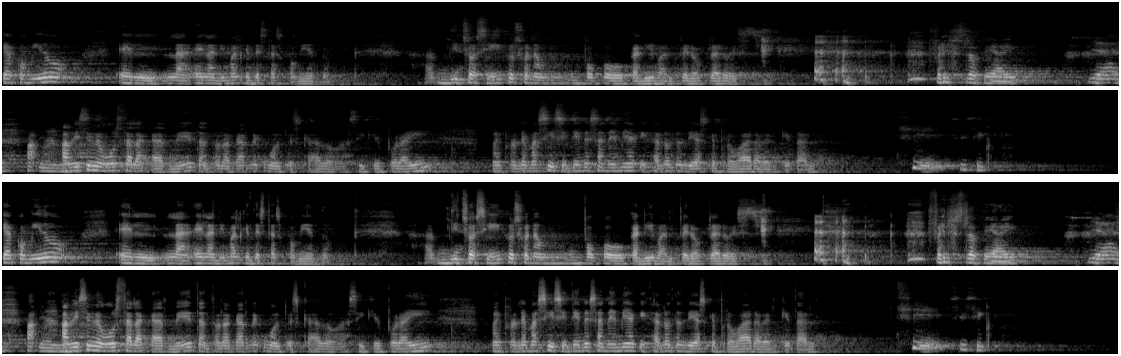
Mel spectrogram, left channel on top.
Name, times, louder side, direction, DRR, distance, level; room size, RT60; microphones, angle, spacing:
voice 1, 0.0-3.3 3.6-4.0 4.2-7.7 8.2-8.7 9.0-10.2 10.6-19.3, right 3 dB, 70° right, 10 dB, 0.9 m, -27 dB
voice 2, 8.1-8.5 9.0-9.3 9.9-10.1 10.9-11.2 11.5-11.9 20.1-21.0, right 3 dB, 55° right, 7 dB, 0.5 m, -29 dB
29.0 x 27.0 x 5.7 m, 2.4 s
head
